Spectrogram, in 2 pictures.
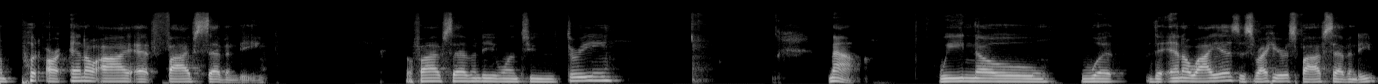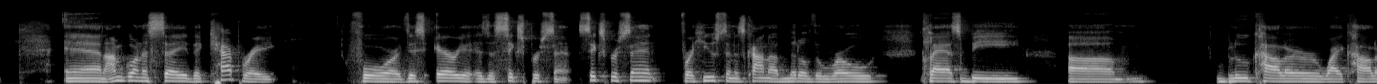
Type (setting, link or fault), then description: link, video call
